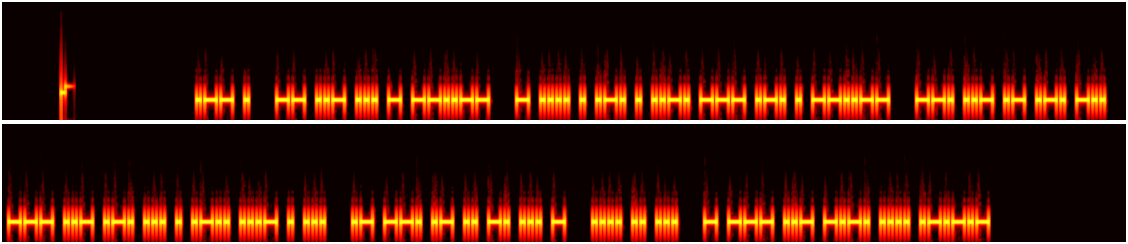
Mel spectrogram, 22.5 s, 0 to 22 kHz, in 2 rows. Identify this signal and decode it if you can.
Morse code, heard as a keyed tone, about 30 wpm, 700 Hz. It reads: WE MUST, THEREFORE, GUARD OURSELVES AGAINST HIS TOUCH.
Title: Sentences from Top 1600 Words 30wpm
